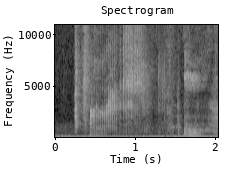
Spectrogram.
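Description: Rustling and shuffling as a man climbs on his knees into the cargo area of a van, over a steady low hum, ending with a short effortful "ooh".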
